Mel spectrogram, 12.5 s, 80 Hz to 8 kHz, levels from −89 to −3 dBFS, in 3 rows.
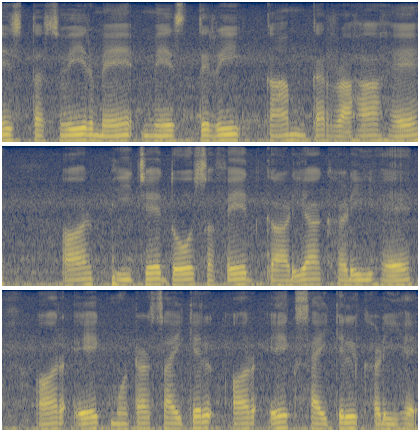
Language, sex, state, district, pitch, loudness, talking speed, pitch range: Hindi, male, Maharashtra, Nagpur, 115 Hz, -22 LUFS, 110 wpm, 110-120 Hz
